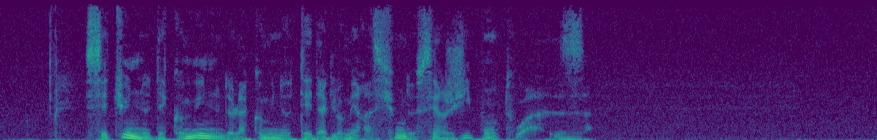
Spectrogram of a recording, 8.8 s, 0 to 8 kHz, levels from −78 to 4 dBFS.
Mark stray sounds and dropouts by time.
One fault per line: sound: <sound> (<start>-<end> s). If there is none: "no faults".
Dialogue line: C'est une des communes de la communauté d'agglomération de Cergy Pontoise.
no faults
